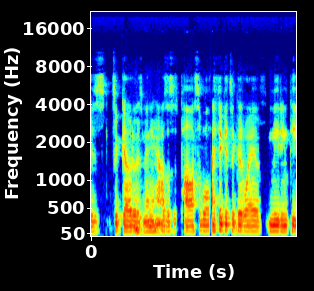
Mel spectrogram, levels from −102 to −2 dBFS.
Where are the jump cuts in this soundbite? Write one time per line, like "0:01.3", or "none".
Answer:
0:02.4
